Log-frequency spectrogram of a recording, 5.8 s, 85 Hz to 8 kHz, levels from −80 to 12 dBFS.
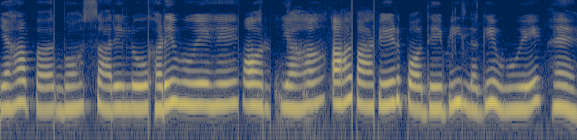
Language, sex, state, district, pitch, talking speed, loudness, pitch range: Hindi, female, Bihar, Purnia, 255 Hz, 165 wpm, -14 LUFS, 245-275 Hz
